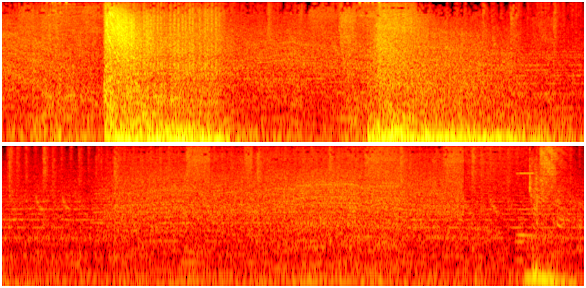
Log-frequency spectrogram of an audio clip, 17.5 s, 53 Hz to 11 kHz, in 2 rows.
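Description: Heavy artillery blasts in the Xbox 360 game Mass Effect: two loud, deep booms a few seconds apart, each rolling off slowly, followed later by a third shorter thump over a low battle rumble.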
